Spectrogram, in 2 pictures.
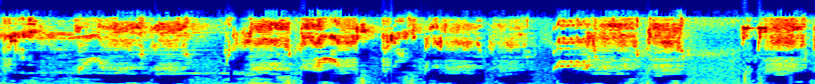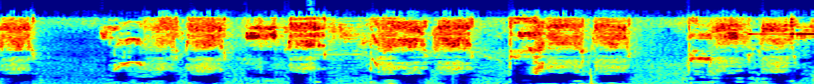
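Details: Male blue-crowned hanging parrots in a group; shrill, very high chittering calls in rapid bursts separated by short gaps, overlapping voices.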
